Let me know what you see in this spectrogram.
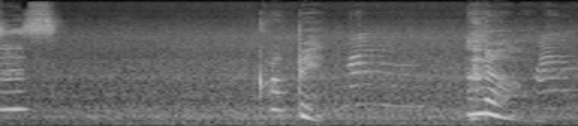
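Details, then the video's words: Two-year-old female calico cat, upset by repeated sneezing, gives a short wavering meow-howl between loud fake sneezes and a woman's speech indoors. "Cat Hates When People Sneeze"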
